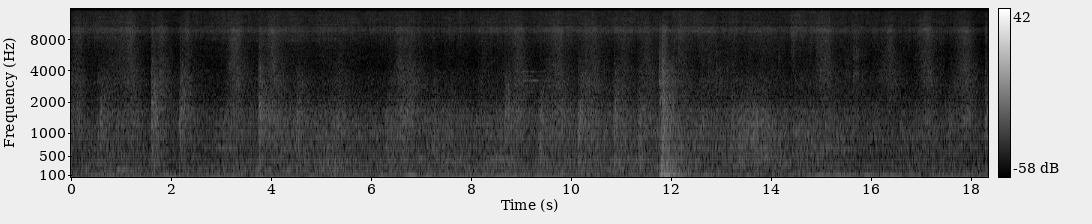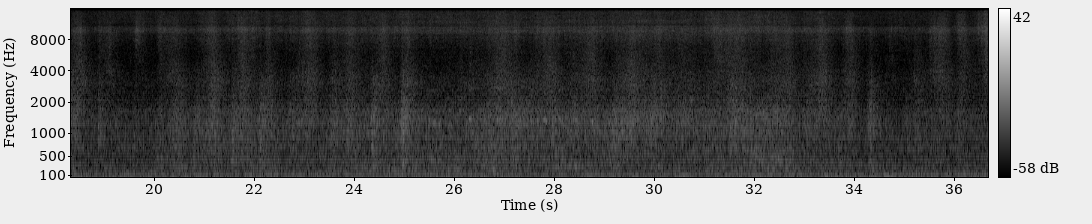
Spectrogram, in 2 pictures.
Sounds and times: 13.4s Workers cleaning carpets 25.8s
26.5s Workers cleaning carpets 36.6s

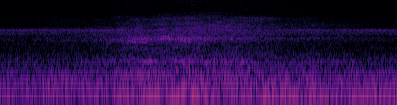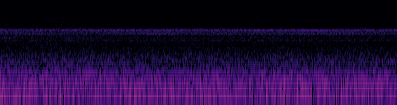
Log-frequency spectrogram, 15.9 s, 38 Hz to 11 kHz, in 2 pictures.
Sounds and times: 0.0s Traffic sound 8.9s

